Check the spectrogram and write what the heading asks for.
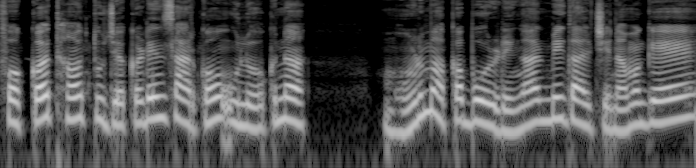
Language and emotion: Goan Konkani, fearful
